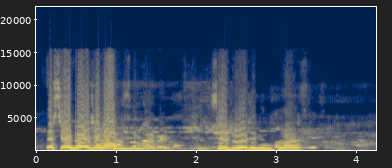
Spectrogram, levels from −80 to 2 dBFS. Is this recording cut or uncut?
uncut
